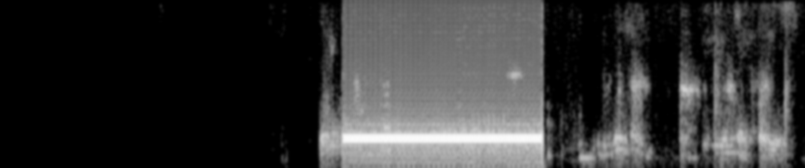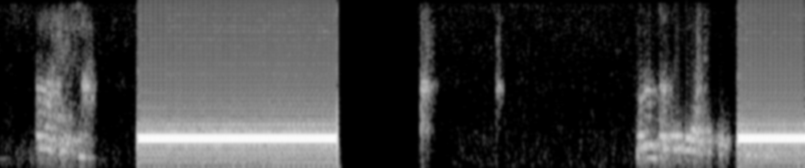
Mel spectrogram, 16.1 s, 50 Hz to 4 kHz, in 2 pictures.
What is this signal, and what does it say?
Ringback tone (North America), 440 + 480 Hz, with speech.
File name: out- - - - - .10005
